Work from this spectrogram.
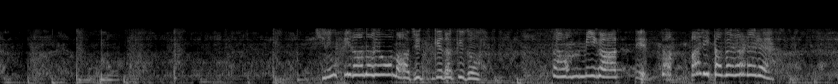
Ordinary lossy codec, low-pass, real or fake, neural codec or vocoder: none; 5.4 kHz; fake; codec, 16 kHz, 4.8 kbps, FACodec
